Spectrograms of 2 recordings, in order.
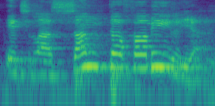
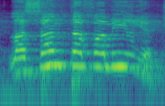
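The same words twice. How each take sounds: First: La Santa Familia with rolled Italian flair, stress on Santa; Italian accent. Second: La Santa Familia, higher and louder, big Italian swagger on Santa; grand Italian accent. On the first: Comic showing how the school name sounds, Italian style. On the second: Comic selling the school name as a social club, grandly. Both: Shown as a demonstration. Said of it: "If you say it like that".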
